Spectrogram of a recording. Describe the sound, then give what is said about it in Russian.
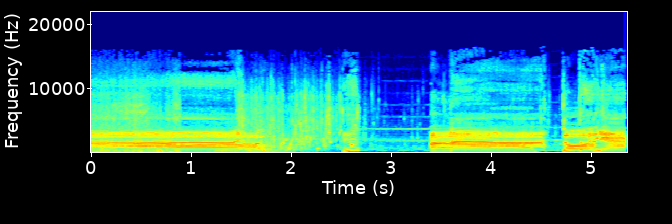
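Shrill, sustained screaming and yelling from caterpillars in waist-deep water as Luntik grabs them by the scruff and pulls them to the shore, loud and continuous, breaking off briefly in the middle before erupting again, with faint watery splashing underneath. “Но гусеницы так орали, что Лунтик без лишних слов просто ухватил их за шиворот и потащил к берегу.”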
